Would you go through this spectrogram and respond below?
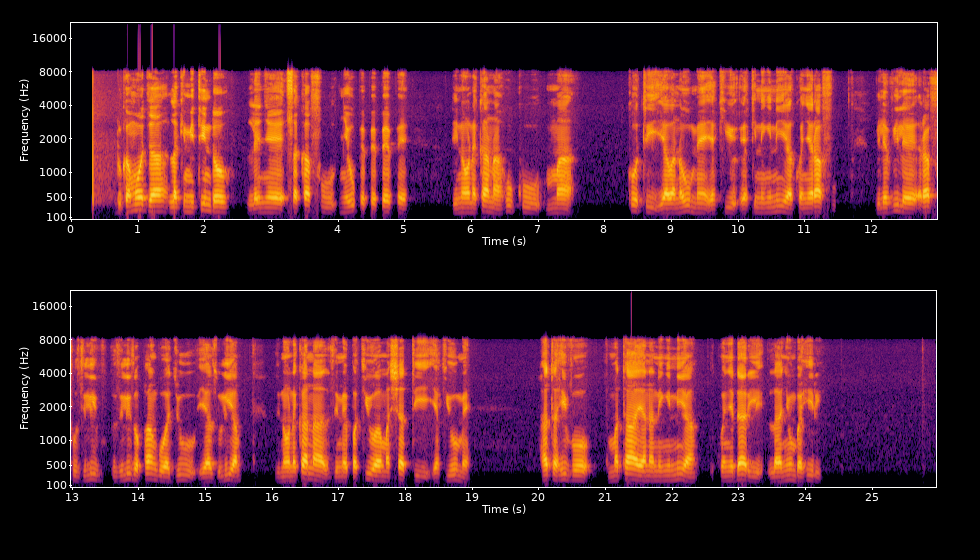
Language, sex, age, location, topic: Swahili, male, 25-35, Nairobi, finance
